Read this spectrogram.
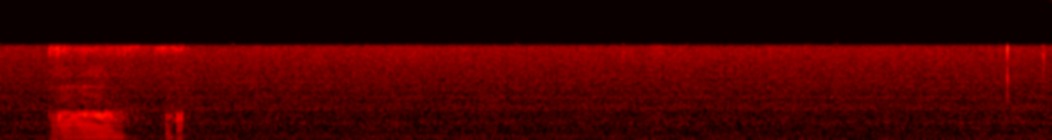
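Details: Boston Terrier Iggy gives a loud, rough snorting snore under a second long, followed by a short, faint snuffle. Then only a quiet, steady room hum remains.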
